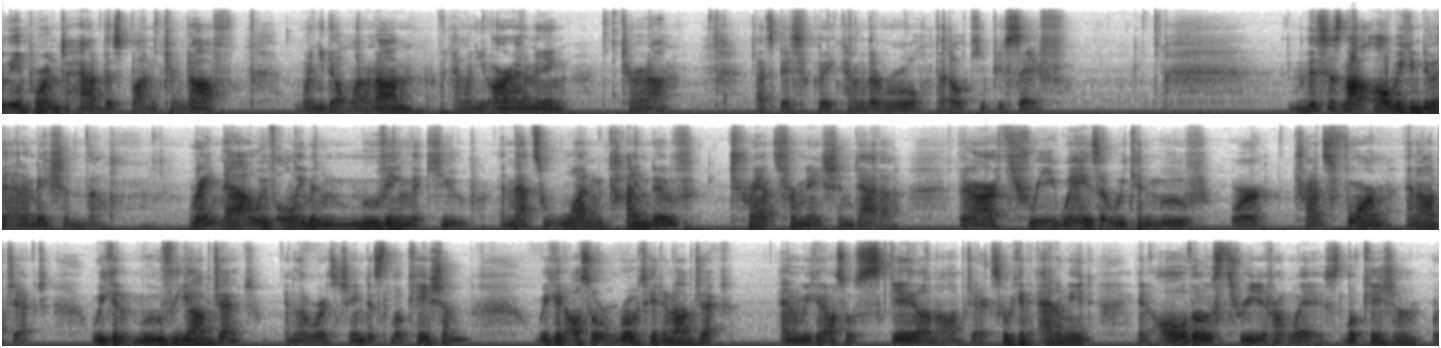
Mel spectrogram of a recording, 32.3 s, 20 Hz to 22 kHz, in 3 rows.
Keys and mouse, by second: 1.0-2.9 drag, 4.4-6.1 drag.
